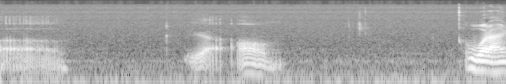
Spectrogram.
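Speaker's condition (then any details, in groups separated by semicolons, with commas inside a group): Quadriplegic cerebral palsy; history of swallowing problems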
